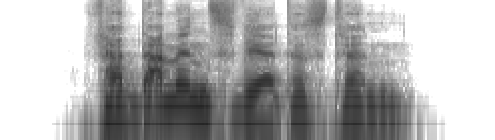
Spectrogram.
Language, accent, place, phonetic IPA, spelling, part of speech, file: German, Germany, Berlin, [fɛɐ̯ˈdamənsˌveːɐ̯təstn̩], verdammenswertesten, adjective, De-verdammenswertesten.ogg
- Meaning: 1. superlative degree of verdammenswert 2. inflection of verdammenswert: strong genitive masculine/neuter singular superlative degree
